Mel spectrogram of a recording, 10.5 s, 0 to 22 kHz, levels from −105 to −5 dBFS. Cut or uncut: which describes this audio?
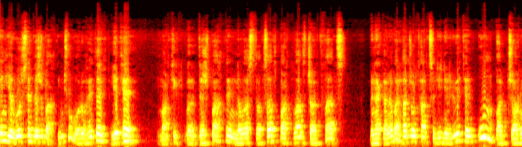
cut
